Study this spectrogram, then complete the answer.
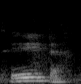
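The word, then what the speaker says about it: theta: হ্যাঁ, এটার উচ্চারণ কিন্তু থিটা। হ্যাঁ, থিটা। তো আমরা অনেক সময় থিতা বলি আর কি।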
